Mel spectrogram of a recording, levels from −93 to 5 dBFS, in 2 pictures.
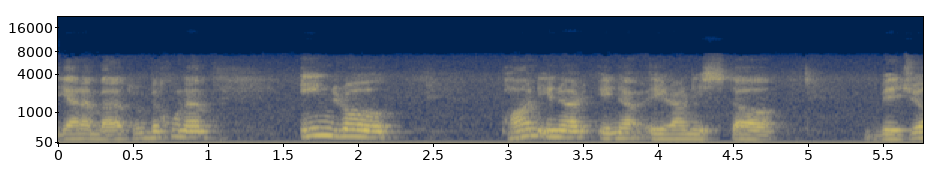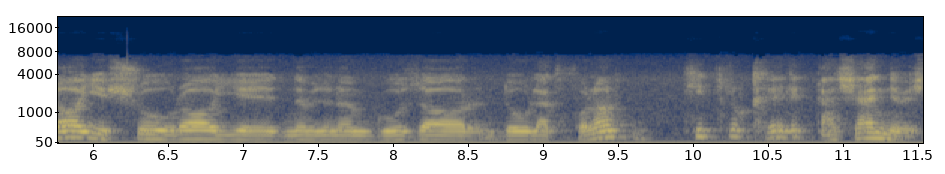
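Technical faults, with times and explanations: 6.23–6.27 s, overlap between stream segments: right after the segment boundary, about 42 ms of audio simply goes missing and the waveform jumps, so you get a tiny skip. Two neighbouring chunks claimed overlapping timestamps, and the player trimmed that overlap as if the sound had been doubled, but it hadn't, so real material got cut. The placement near 6 s fits segments roughly 6 seconds long.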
